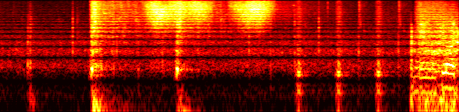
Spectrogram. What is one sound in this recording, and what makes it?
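Small footsteps tap on stone.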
